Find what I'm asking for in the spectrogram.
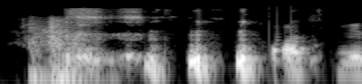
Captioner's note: laughing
